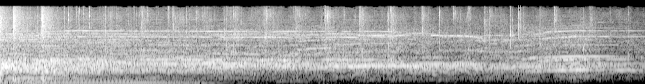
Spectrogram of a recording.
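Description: A live band's song ending: the bass drops out about a second and a half in and the last notes fade while the crowd cheers and whoops.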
